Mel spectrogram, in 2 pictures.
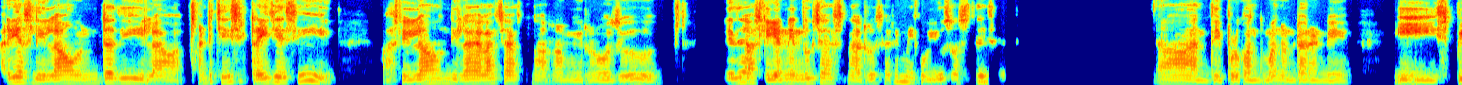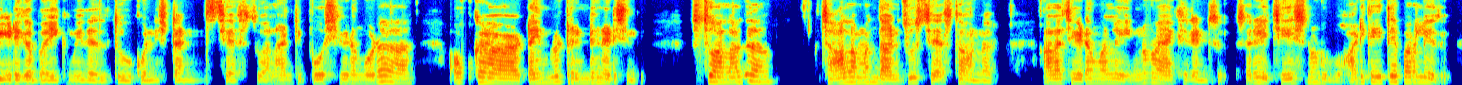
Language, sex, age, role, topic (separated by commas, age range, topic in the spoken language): Telugu, male, 20-24, guest, సామాజిక మాధ్యమాల్లో కనిపించే ట్రెండ్లు మీ నిర్ణయాలను ఎలా ప్రభావితం చేసి మార్చేస్తాయి?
